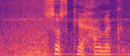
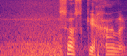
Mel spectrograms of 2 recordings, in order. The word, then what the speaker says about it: Susquehanna: beginning of oh God am I supposed to pronounce that uh s-u-s-q-u-e panic Susquehanna State Forest and Sprout is that Sprout or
